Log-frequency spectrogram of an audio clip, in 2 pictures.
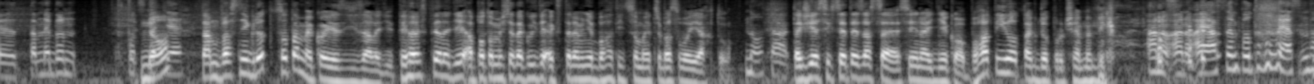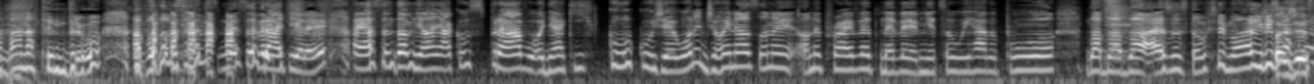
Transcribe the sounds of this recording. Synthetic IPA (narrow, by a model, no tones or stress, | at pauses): ɛt̪amnɛbɪl | fppot͡sntaoaɛt̪amvlast̪ɲɛɡdot͡sot̪amjakojɛzɟiːzalɪɟɪt̪ɪɦlɛst̪ɪlɪɟɪapo̞t̪omjɛʃcɛt̪ak̬o̞viːt̪ɪʔɛkst̪ɾɛːmɲɛbo̞ɦat̪iːt͡somajt̪r̝̥ɛbasvo̞jɪjaxt̪ṵnot̪akt̪aɡʒɛjɛslɪxt͡sɛt̪ɛzasɛsɪnajit̪ɲɛkoɦoboɦat̪iːɦo̞t̪aɡdopoɾut͡ʃujɛmɛmɪɡo | ʔano̞ʔanoʔajaːsɛmpot̪omjaːsɛmt̪ambɪlanat̪ɪnd̪ɾuʔapot̪o̞msɛmsmɛsɛvɾaːcɪlɪʔajaːsɛmt̪amːɲɛlaɲaːkowspɾaːvuodɲaːkiːxklukuʒɛwɔnəd͡ʒojnasɔnəʔɔ̰nəpɾajvɛt̪nɛvɪmɲɛt͡sowiɦɛvəpuːlblablablaajaːs̬ɛmst̪oɦofrɪmlaɡdɪt̪aʒɛ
